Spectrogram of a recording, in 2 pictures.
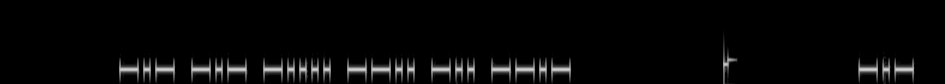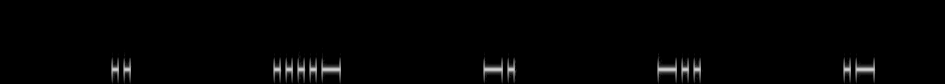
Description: Morse code, heard as a keyed tone, about 20 wpm, spaced as for 9 wpm, 700 Hz. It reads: KK6ZDQ KI4NDA
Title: USA Call Signs - 6 Characters - 8x Character Spacing - 20wpm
